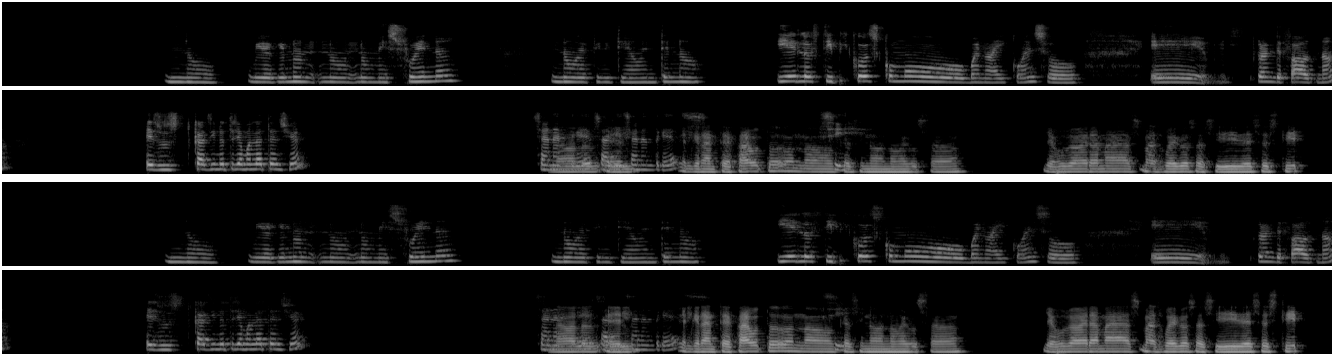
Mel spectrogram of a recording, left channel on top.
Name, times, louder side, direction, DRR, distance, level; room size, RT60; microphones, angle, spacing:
voice 1, 1.6-2.2 2.5-4.5 5.5-7.0 7.8-13.3 14.7-16.3 18.6-20.3 21.5-21.8, left 3 dB, 85° left, 1.3 m, -38 dB
voice 2, 18.8-19.7 20.1-22.9 23.7-26.2, right 2 dB, 35° right, 0.6 m, -33 dB
13.0 x 5.5 x 2.3 m
head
